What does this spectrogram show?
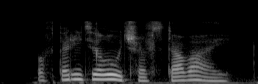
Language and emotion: Russian, neutral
